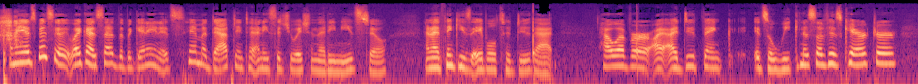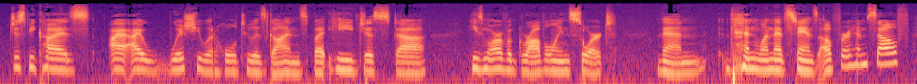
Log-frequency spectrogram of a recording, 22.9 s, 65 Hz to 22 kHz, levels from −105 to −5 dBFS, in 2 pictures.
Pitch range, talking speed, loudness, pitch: 165-230 Hz, 180 wpm, -19 LUFS, 185 Hz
